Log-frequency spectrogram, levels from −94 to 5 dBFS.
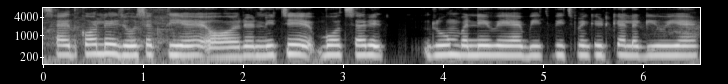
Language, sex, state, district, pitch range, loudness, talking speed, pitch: Hindi, female, Rajasthan, Barmer, 230-245 Hz, -13 LUFS, 180 wpm, 235 Hz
